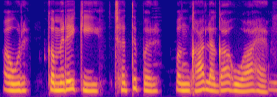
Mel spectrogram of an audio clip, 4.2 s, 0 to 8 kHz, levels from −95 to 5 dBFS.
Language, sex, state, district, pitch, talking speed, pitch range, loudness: Hindi, female, Uttar Pradesh, Saharanpur, 215 Hz, 130 wpm, 200-225 Hz, -17 LUFS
